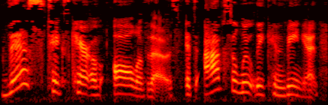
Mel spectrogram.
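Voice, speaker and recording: A woman with an Ohio accent, pregnant, giving an emphatic product pitch on a shopping channel. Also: big pitch swings, measured pace, slightly rough. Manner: upbeat, emphatic selling patter. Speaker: product spokeswoman.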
